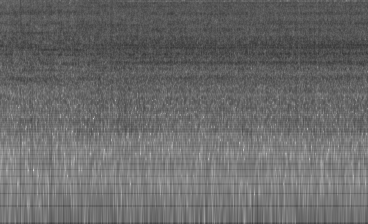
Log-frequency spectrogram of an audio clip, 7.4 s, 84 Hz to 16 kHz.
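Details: 1976 Mercury Marquis, revived after a no-spark no-start fault; idle was too low and it stalled: low, steady idle with an even beat and no misses; the idle now holds.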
